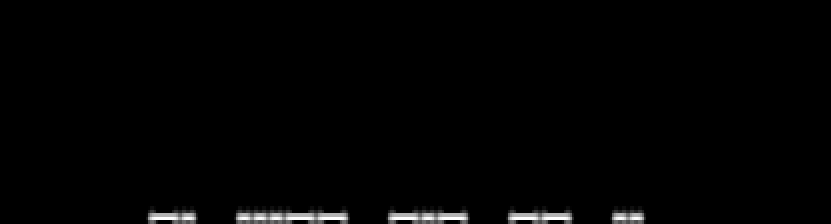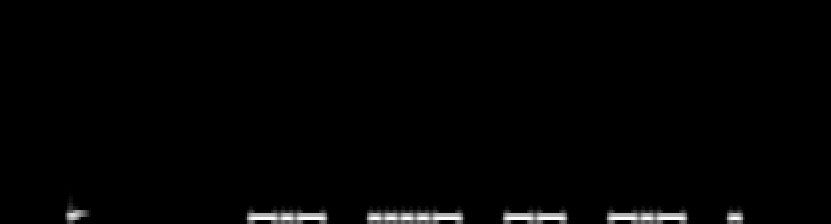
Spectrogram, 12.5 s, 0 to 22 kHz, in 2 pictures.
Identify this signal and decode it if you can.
Morse code, heard as a keyed tone, about 20 wpm, spaced as for 14 wpm, 700 Hz. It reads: N3KMI K4MKE
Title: 200 Lesson 32g - Letter k - Call Signs 20wpm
